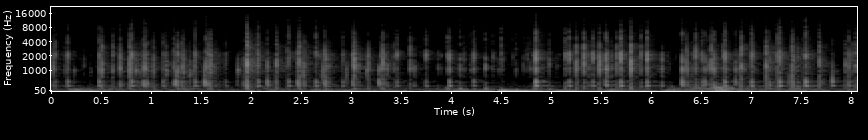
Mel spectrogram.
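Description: A hollow, rigid white cardboard box held close to the microphones is tapped rapidly with fingertips and nails. The result is a quiet, steady stream of short, dry clicks and soft thunks with almost no ring, bright nail ticks over a hollow low body.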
